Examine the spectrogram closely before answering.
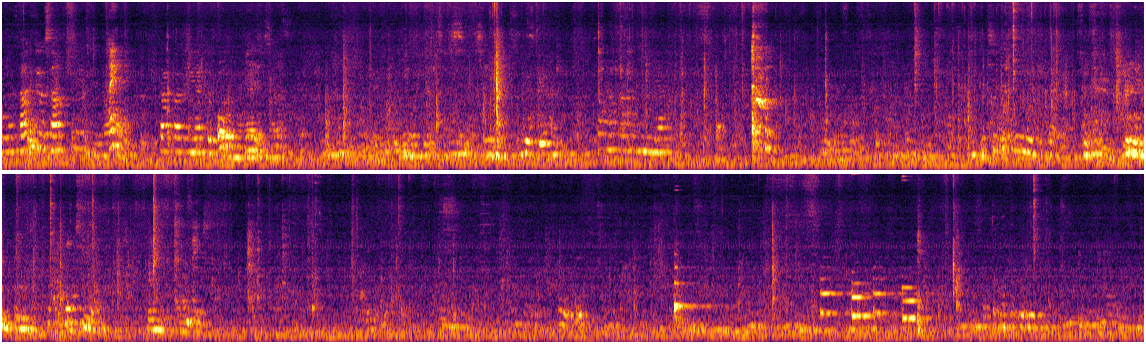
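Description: An acoustic guitar strums.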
